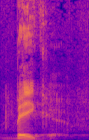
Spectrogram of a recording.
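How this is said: The name is pronounced the American way. This is how the name was said originally. The speaker calls it wrong. "non pas Baker"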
